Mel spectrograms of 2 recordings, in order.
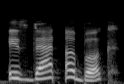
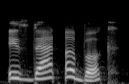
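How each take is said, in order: Both takes have the same delivery.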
